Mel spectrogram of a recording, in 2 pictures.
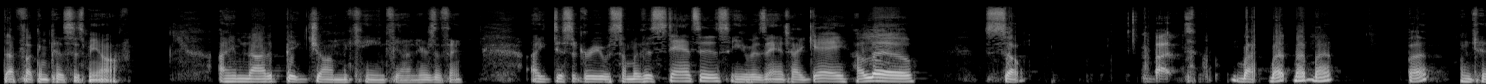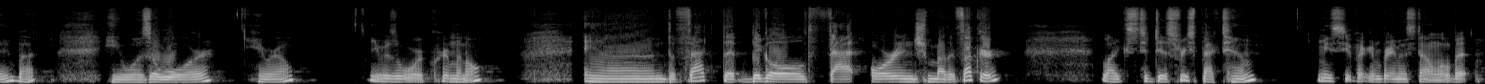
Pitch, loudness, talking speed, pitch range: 130 Hz, -23 LUFS, 145 wpm, 120-145 Hz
